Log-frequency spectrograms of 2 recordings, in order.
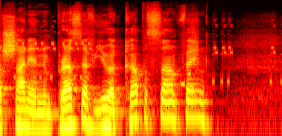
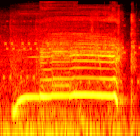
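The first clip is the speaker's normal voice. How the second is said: high drawn-out call. Acted. Calls the name at the camera.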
